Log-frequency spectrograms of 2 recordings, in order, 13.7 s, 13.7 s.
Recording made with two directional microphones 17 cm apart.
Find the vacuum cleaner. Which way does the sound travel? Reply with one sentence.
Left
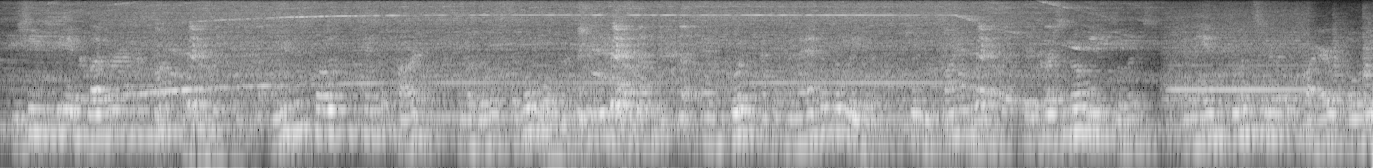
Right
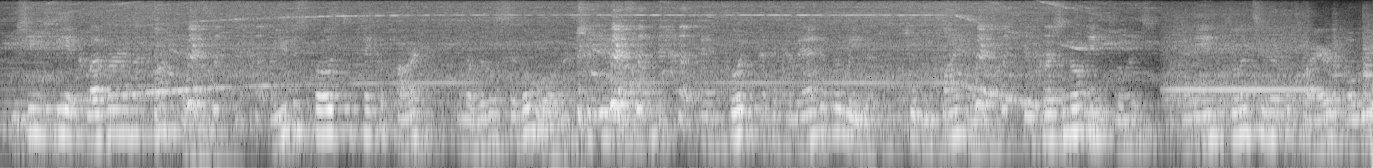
In this clip you hear the vacuum cleaner move from right to left and back again.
